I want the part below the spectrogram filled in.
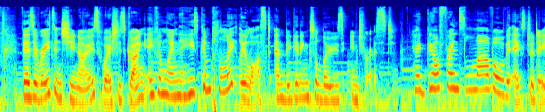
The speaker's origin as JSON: {"language": "English", "country": "Australia", "said": "where I'm bravely journeying the world of being an Aussie male. And not just an Aussie male, but one in a relationship with a woman."}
